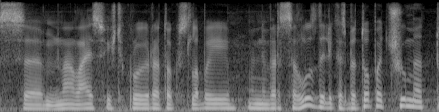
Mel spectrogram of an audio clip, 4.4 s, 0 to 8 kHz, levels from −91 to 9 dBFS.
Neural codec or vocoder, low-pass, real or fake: none; 7.2 kHz; real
